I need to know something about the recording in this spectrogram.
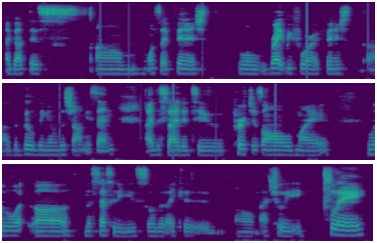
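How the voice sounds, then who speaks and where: A man's voice: medium pitch, little pitch movement, measured pace, no echo, highs cut off. A man giving a casual, unscripted show-and-tell as a hobbyist vlogger, rambling and hesitant in a self-effacing way.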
